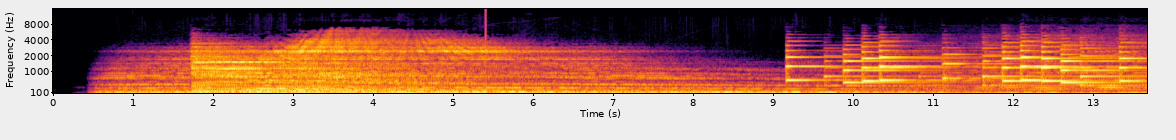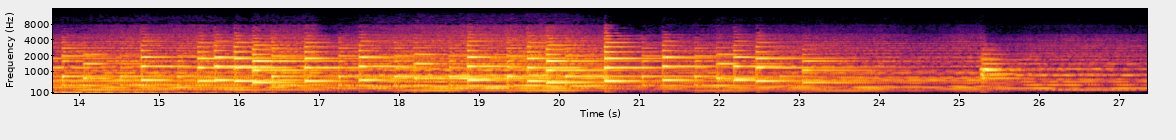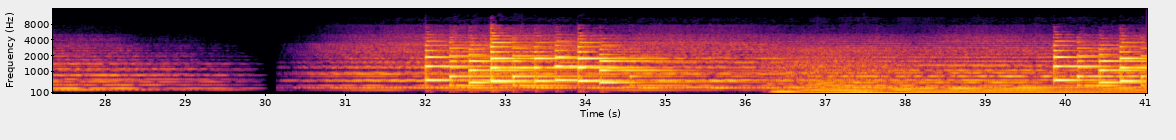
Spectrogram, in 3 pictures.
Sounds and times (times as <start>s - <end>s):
Soundtrack music: 0.5s - 29.7s, 30.6s - 41.0s.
